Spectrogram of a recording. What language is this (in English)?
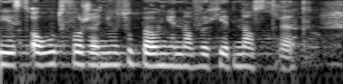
Polish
